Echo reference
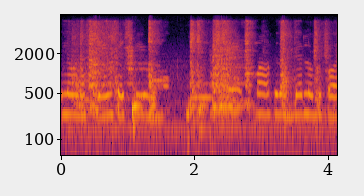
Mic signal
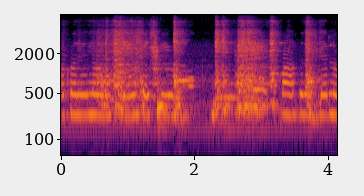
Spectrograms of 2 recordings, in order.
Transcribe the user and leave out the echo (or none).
none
